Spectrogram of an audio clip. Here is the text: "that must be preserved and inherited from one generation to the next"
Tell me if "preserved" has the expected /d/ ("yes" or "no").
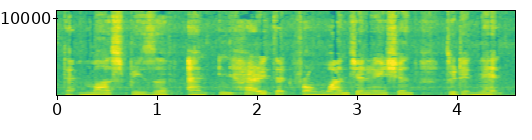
no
